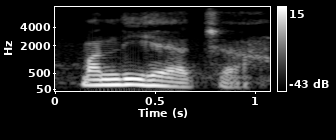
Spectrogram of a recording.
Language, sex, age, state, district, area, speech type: Urdu, female, 45-60, Telangana, Hyderabad, urban, spontaneous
